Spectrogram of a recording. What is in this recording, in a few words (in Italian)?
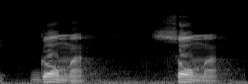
O chiuso Cagliari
